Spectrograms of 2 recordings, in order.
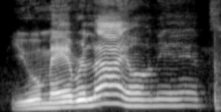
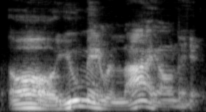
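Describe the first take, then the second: First: Much louder, higher and slow oracle; hammed-up mystic pronouncement; booming oracle voice. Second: Lightly voiced mystic oracle, louder; mock oracle pronouncement; magic eight ball voice. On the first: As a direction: proclaim it grandly, like a fortune teller. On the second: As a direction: read the answer like a fortune teller. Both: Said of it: "Magic Eight Ball".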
